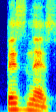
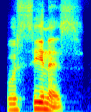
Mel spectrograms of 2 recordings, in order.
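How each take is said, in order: First: It is said with the English pronunciation, 'biz-ness'. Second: Every letter is read with Portuguese sounds. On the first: "e fala business" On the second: "se você lesse aportuguesado isso aqui, ficaria bucinas"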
